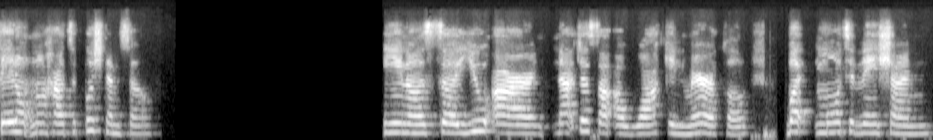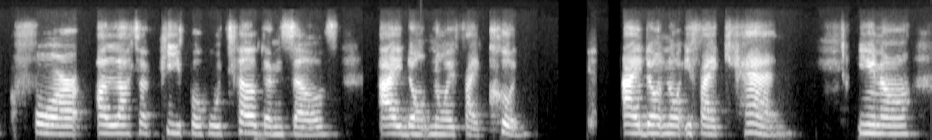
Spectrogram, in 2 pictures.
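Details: Adult woman speaking; normal speech.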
